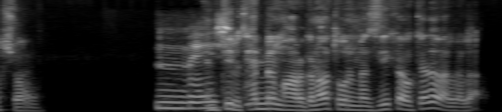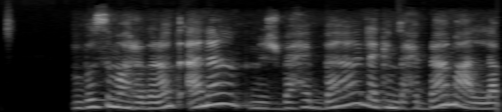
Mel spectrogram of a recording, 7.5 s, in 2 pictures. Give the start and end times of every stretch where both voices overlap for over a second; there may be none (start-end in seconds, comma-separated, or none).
none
